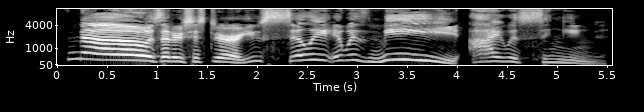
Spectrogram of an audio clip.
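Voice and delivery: high, teasing reveal; teasing sister. Acted. Sister telling Trisha it was her singing, teasing. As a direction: gently tease her little sister.

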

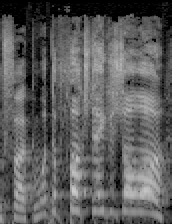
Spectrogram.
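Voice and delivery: high-pitched yelling without full volume; mock screaming. Drunk bro waiting in line, mock screaming. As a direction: imitate an impatient drunk's scream.

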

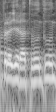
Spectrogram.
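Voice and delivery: normal talking voice

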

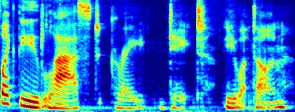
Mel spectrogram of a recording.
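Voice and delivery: slow, breathy whispered question; teasing whisper. Real, not acted. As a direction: lean in and whisper it slowly.

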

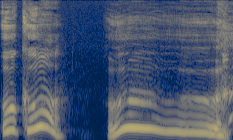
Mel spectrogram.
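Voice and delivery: high, squealing mock delight; mock excited ooh. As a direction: ooh it up like a thrilled fan. Mock excited reaction, cry heard.

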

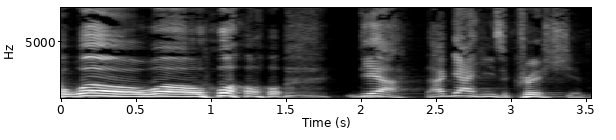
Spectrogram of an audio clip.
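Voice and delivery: low, scoffing "whoa, that guy"; mocking onlookers. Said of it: "they're gonna go".

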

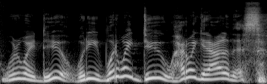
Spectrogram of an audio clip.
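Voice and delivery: imitating a flustered plea, pitch swooping up and down; pleading, wavering retold questions; panicked patient. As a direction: act out a mildly hammed-up panic at the shrink. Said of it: "I asked my shrink".

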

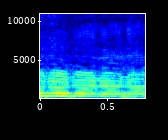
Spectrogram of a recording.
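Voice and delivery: ordinary talk

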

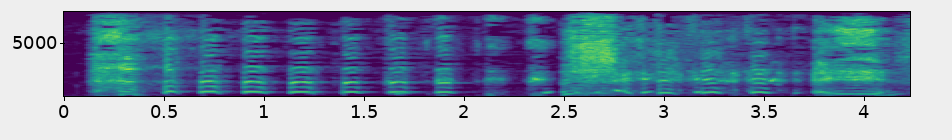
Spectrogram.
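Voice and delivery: long, high, helpless burst of laughter; big laugh. Real, not acted.

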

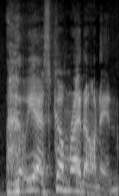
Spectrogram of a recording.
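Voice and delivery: high, loud mock welcome; hammed-up delighted greeting; eager party host. Acted host welcoming the creepy guest.

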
